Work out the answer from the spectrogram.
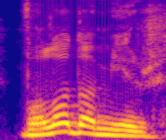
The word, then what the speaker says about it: Volodymyr: Volodymyr, sounds like Voldemort, out of the White House amid a blistering row over U.S.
